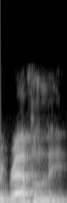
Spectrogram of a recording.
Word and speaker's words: Reveille: It's Reveille. That's how you say it, right? That's how you say the word? – I say Reveille. – Reveille? Okay. Is it Reveille? – Yeah, but that's sort of the, you know, that's the American English pronunciation of what the bugle blasts first thing in the morning.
